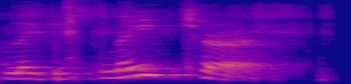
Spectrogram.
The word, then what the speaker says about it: legislature: Now legislate. When we have here legislate ends in a T, so it becomes legislature, like lecture as well.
